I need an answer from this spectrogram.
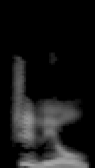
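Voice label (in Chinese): "滞留", Mandarin Chinese; hsk; chinese-flashcards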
